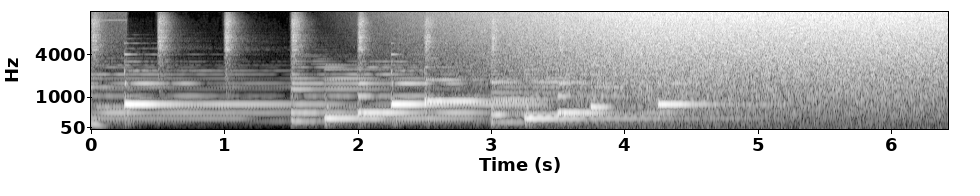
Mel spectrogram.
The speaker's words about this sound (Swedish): I en mindre studie som ni nu följer upp så såg ni att vitt brus, alltså det som vi nyss hörde, mm. eh, och så låter, låter lite grann som ett vattenfall, kan hjälpa barn med mm. ADHD.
